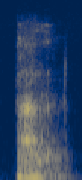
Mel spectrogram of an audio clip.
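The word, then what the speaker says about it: Pilate: think it was Pilatus I don't know how to pronounce that in English pilot no P pil pilot pilot okay thank you that one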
